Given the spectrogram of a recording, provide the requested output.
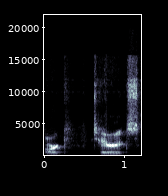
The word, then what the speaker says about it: Arc'teryx: I believe it's pronounced Arc'teryx.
